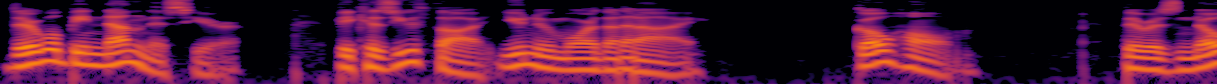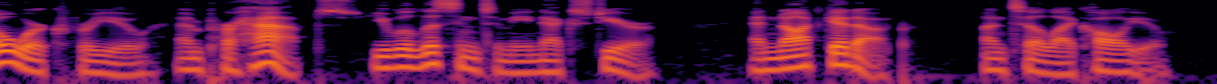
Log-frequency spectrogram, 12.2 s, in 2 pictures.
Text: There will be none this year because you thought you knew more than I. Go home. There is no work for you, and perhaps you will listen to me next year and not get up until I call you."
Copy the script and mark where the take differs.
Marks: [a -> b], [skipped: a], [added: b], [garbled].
There will be none this year because you thought you knew more than [added: than] I. Go home. There is no work for you, and perhaps you will listen to me next year and not get up until I call you."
